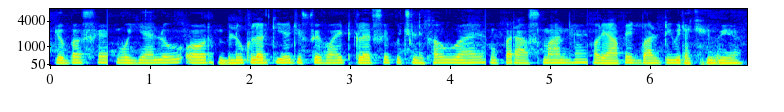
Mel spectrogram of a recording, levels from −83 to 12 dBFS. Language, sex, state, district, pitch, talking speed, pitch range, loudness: Hindi, male, Jharkhand, Jamtara, 150 Hz, 260 wpm, 140-150 Hz, -25 LUFS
